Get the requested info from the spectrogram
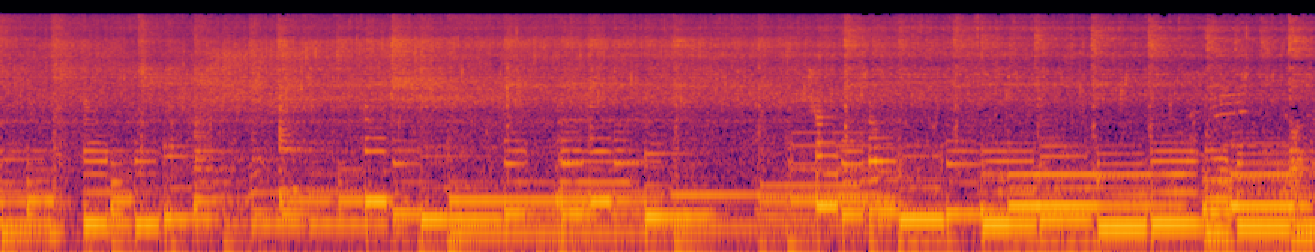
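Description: Live jazz from electric guitar, upright double bass and drum kit, the guitar playing a line of single notes over plucked bass notes, with a steady high hiss laid over the music.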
